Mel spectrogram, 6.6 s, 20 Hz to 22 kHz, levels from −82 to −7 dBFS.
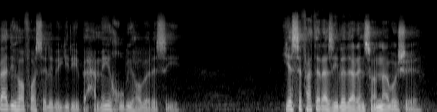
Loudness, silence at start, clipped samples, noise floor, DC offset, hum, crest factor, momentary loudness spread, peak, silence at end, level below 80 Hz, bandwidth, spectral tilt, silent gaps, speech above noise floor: -32 LUFS; 0 s; under 0.1%; -64 dBFS; under 0.1%; none; 18 dB; 12 LU; -14 dBFS; 0.2 s; -70 dBFS; 15.5 kHz; -4 dB/octave; none; 32 dB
